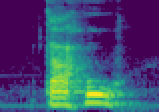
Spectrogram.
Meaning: tofu
- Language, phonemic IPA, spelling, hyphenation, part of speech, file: Dutch, /taːˈɦu/, tahoe, ta‧hoe, noun, Nl-tahoe.ogg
